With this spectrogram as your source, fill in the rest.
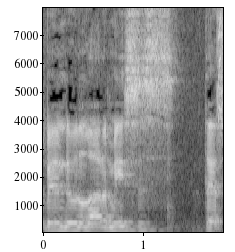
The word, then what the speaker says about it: Mesus: i should have been doing a lot of mises that's how you say his name is may seuss and i'm just playing mises and uh i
